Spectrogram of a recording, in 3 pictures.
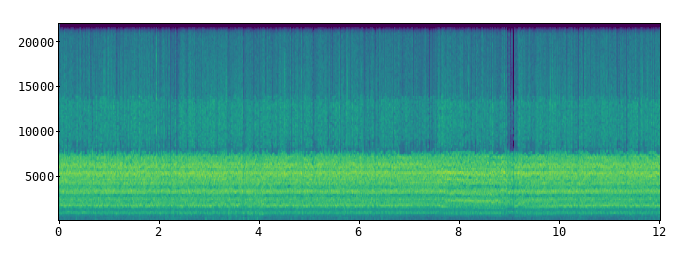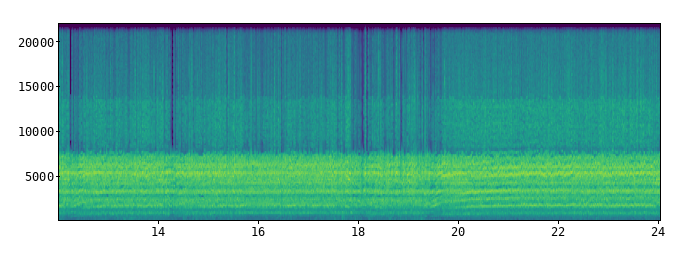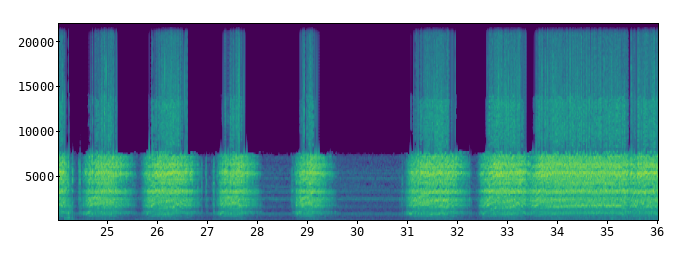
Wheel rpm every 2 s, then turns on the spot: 230, 240, 230, 230, 200, 220, 210, 210, 230, 170, 190, 210, 90, 70, 40, 50, 110, 200.
none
